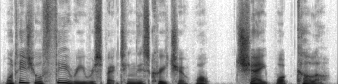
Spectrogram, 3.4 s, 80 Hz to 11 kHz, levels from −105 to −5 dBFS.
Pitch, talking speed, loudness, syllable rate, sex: 160 Hz, 175 wpm, -18 LUFS, 6.4 syllables/s, male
